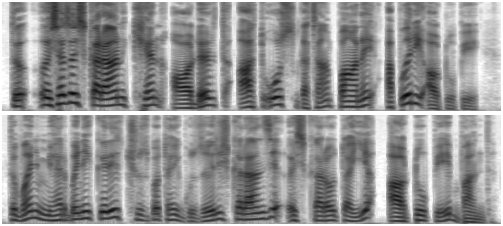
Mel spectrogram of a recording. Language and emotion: Kashmiri, neutral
